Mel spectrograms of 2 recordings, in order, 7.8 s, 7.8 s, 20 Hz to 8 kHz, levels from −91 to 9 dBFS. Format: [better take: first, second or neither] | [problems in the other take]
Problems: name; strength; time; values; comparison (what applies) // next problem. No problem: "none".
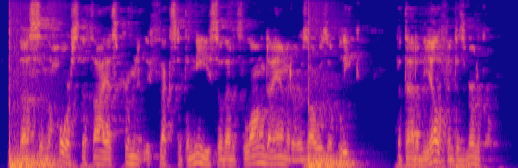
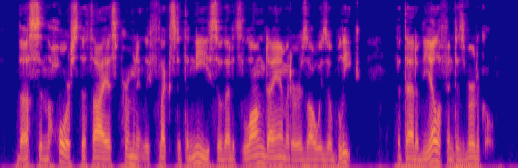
second | noise reduction (classical method WPE with log-MMSE)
